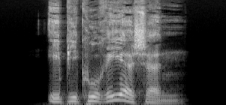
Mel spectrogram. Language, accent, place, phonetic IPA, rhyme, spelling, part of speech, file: German, Germany, Berlin, [epikuˈʁeːɪʃn̩], -eːɪʃn̩, epikureischen, adjective, De-epikureischen.ogg
- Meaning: inflection of epikureisch: 1. strong genitive masculine/neuter singular 2. weak/mixed genitive/dative all-gender singular 3. strong/weak/mixed accusative masculine singular 4. strong dative plural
